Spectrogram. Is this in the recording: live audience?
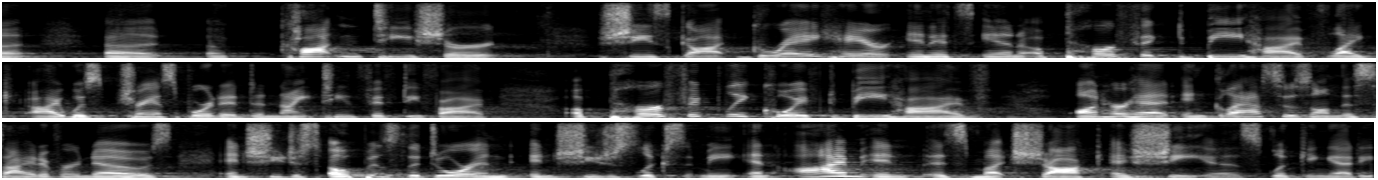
yes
